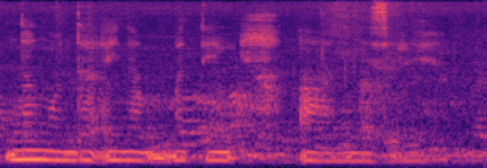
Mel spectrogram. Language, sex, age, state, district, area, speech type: Manipuri, female, 18-30, Manipur, Chandel, rural, spontaneous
